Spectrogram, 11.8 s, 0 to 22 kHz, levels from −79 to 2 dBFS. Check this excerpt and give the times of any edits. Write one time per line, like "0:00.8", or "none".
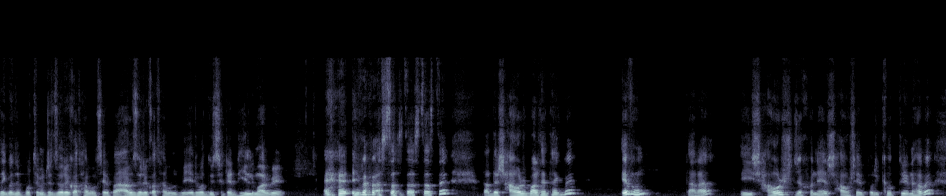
none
